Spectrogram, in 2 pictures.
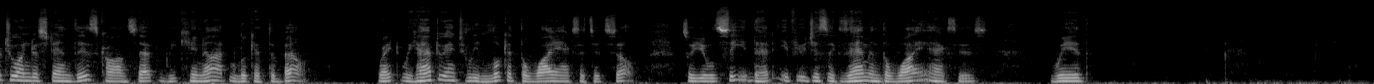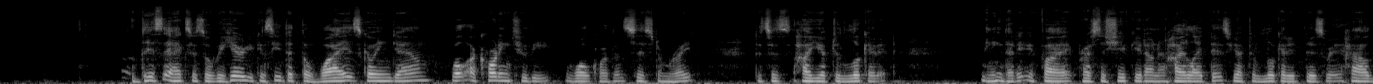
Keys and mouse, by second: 1.4 shift+middle click, 4.1 middle click, 6.6 shift+middle click, 8.9 middle click, 10.3 middle click, 11.4 middle click, 12.7 middle click, 22.9 shift+middle click, 24.9 shift+right click, 25.7 middle click.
